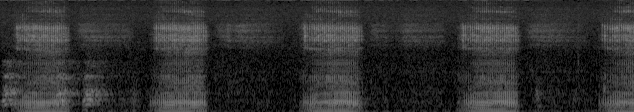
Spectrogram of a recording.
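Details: Great Pyrenees puppy asleep: rhythmic rough snores, about one every two seconds with quiet pauses between; snoring.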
